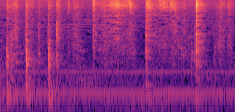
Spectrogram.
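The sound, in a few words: stirring the batter mixed with Eno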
